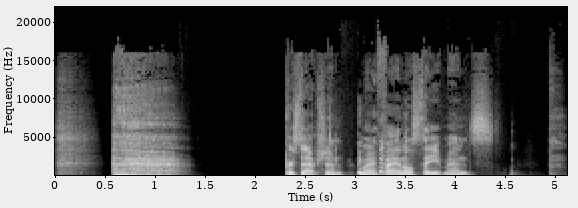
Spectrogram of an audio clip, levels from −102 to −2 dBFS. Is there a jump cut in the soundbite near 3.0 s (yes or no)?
yes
